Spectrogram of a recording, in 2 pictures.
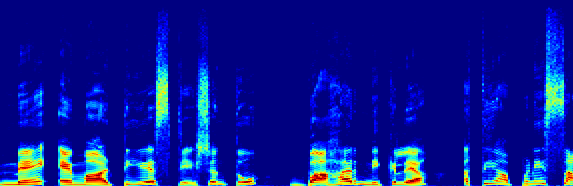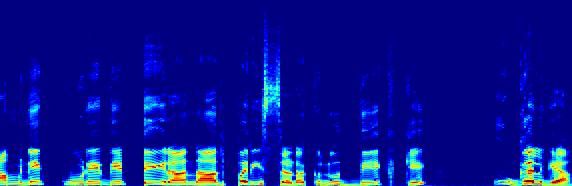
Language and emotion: Punjabi, disgusted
